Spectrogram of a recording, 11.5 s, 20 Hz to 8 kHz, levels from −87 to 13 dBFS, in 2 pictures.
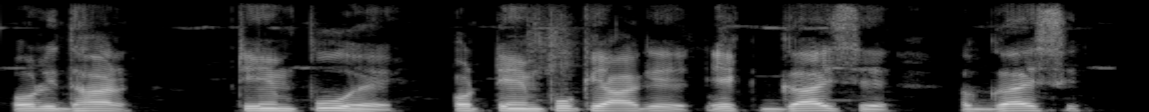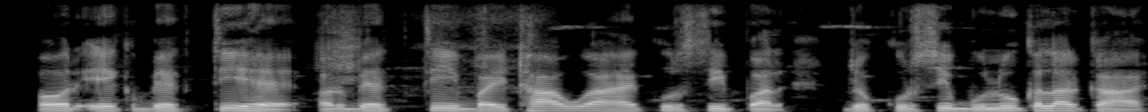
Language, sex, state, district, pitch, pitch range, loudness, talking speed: Hindi, male, Bihar, Jamui, 145 Hz, 140-150 Hz, -17 LUFS, 140 wpm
